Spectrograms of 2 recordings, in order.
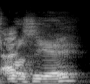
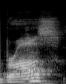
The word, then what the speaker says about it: brazier: I mean, if you're French, it's brasier. I think Americans just call them bras.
